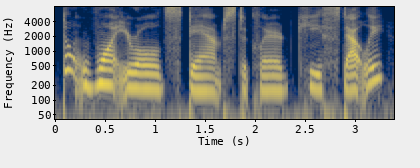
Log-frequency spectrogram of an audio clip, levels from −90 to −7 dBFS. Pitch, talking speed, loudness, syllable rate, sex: 190 Hz, 140 wpm, -21 LUFS, 3.5 syllables/s, female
